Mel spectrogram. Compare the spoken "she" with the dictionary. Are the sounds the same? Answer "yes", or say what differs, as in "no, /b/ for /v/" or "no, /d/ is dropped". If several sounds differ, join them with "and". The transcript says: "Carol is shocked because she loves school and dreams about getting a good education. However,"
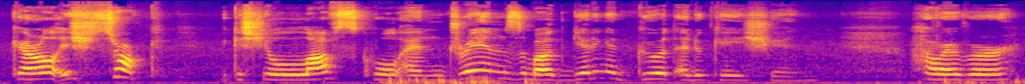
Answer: yes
